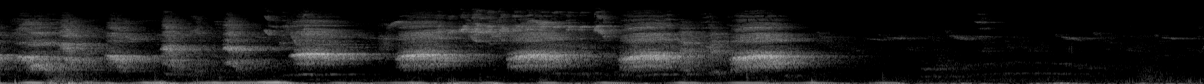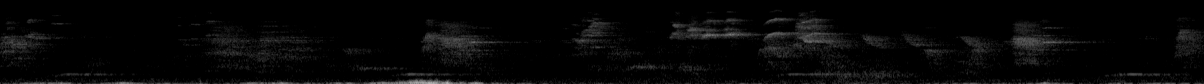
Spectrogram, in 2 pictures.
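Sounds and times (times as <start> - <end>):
harsh bird calls: 0.0 - 10.9
small birds chirping: 0.0 - 24.0.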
